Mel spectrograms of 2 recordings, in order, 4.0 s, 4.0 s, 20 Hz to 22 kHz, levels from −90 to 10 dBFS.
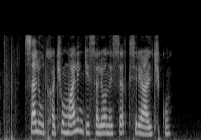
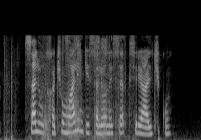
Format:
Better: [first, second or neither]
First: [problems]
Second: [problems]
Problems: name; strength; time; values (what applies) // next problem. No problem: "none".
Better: first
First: none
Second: background sound (Fart); 13 dB below the speech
